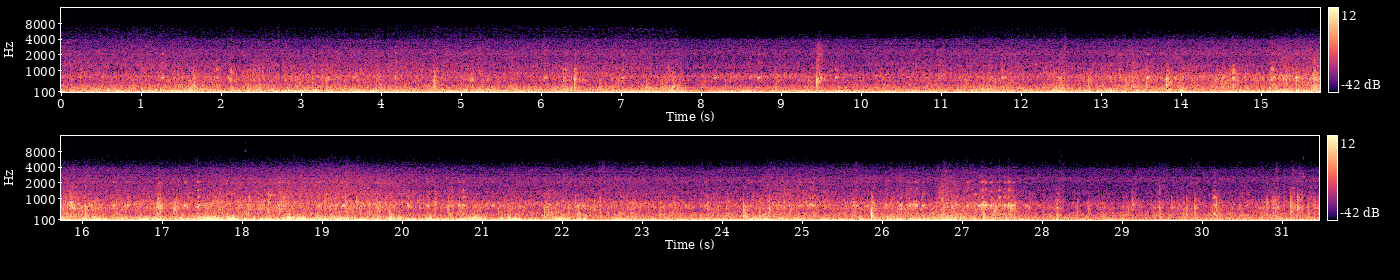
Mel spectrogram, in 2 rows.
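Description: Ram 2500 Power Wagon crawling along a rough, stony dirt track: a steady low rumble from the truck, with tyres crunching and the truck rattling over the stones.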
